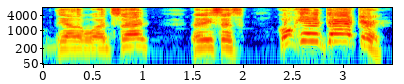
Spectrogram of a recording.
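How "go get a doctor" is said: high-pitched comic cry for help; urgent plea. Acted. Bitten gold digger to his partner in the desert, urgent plea. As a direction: send your friend off urgently.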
